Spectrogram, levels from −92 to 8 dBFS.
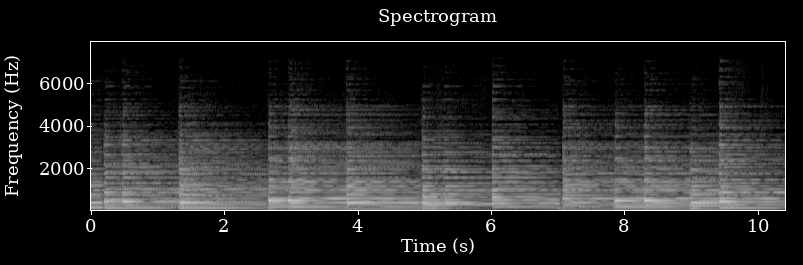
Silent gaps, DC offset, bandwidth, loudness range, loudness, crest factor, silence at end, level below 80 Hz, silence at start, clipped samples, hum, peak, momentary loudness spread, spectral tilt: none; under 0.1%; 6.2 kHz; 3 LU; -27 LUFS; 16 dB; 0 s; -58 dBFS; 0 s; under 0.1%; none; -10 dBFS; 10 LU; -8.5 dB/octave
